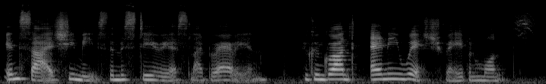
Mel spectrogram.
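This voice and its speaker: A woman author reading her children's book aloud in an expressive storytelling style. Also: medium pitch, a little slow, vocal fry, slightly rough.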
